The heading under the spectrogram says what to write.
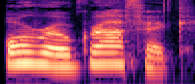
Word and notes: orographic: American English

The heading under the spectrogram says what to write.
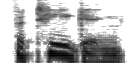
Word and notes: fatiguing: British English

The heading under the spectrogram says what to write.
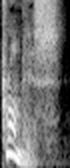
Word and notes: promise: British English

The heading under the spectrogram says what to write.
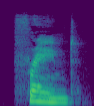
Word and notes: framed: American English

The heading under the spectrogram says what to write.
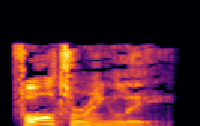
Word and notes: falteringly: British English

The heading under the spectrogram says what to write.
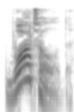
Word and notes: wattled: British English

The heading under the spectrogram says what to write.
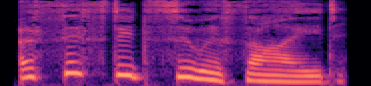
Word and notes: assisted suicide: British English

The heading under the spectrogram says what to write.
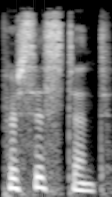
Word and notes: persistent: American English

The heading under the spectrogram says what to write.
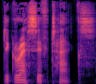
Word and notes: degressive tax: British English

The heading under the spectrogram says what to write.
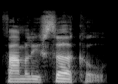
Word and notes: family circle: British English

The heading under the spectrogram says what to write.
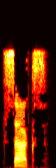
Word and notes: sucks: British English

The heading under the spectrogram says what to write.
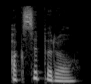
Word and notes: occipital: American English

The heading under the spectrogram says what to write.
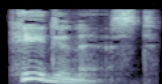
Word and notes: hedonist: British English

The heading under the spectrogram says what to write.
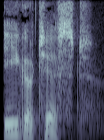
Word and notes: egotist: American English

